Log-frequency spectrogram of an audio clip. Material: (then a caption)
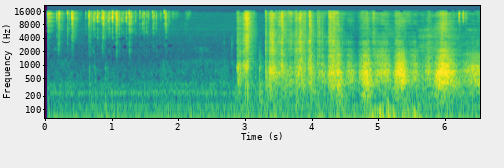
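Canvas. Long acrylic nails and fingertips trace and scratch the textured fabric surface of a stretched canvas print of a red rose hanging on a wall, with the canvas stretched over a hollow frame. Faint, light ticking and soft rubbing fill the first few seconds, then a series of louder, raspy scratching strokes begins, with a papery midrange tone. The strokes rise and fall in a loose rhythm and grow stronger toward the end.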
